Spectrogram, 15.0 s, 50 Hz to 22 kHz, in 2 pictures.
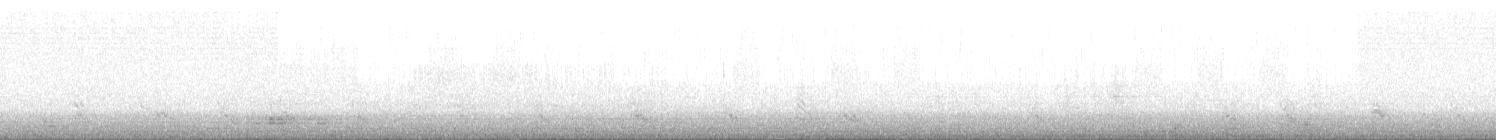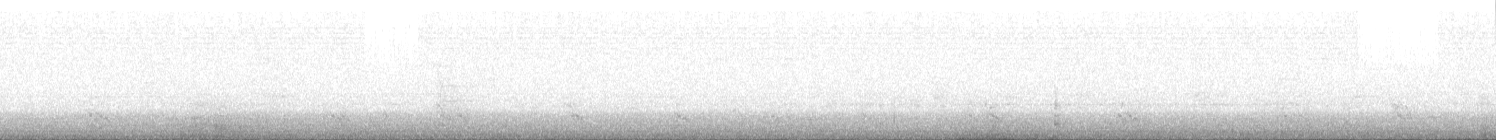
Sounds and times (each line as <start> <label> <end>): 0.0 street noise 14.9
6.8 construction work 14.9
